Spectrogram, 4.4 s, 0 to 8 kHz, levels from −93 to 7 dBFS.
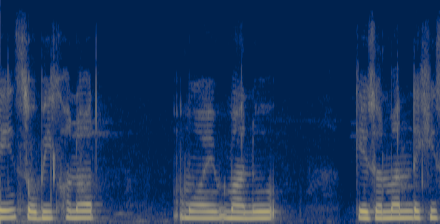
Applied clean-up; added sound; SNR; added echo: none; none; none; none.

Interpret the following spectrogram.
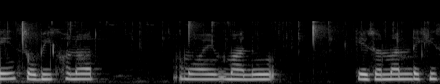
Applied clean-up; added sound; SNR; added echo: none; Drip; 19 dB; none.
